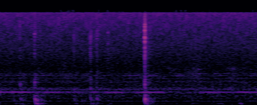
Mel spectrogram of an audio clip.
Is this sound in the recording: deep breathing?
no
